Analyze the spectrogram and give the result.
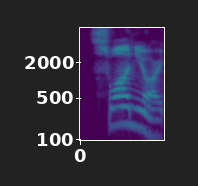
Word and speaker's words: soigneur: So now the title is, I'm the Soigneur. – Soigneur, yeah. Is that how you pronounce it? – It's French, yeah.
